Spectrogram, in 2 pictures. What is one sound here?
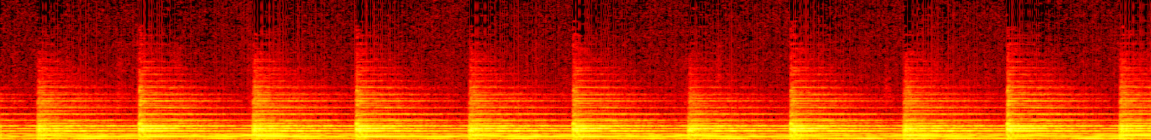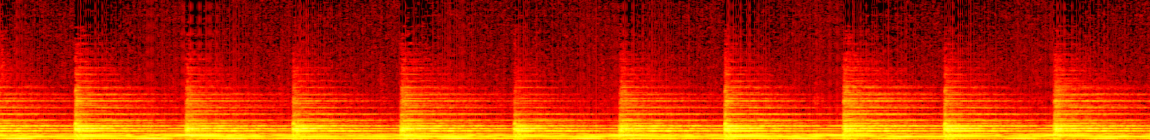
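Church bells ring out steadily, striking again and again with a long ringing hum.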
